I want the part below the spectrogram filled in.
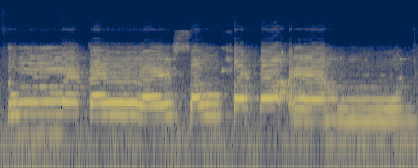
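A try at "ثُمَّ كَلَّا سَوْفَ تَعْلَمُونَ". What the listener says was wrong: Coba Ibu ainnya lebih dijelaskan. Ta'lamun. Ibu kalla lanya panjang 2 harokat.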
